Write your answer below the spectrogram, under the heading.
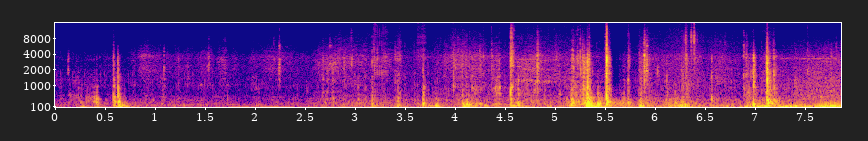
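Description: A Renault car's door and fittings as people get out: a few small clicks, then from about a third of the way in, a building run of latch clicks, knocks and rustling. The loudest knocks come a little past halfway and again near the end.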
